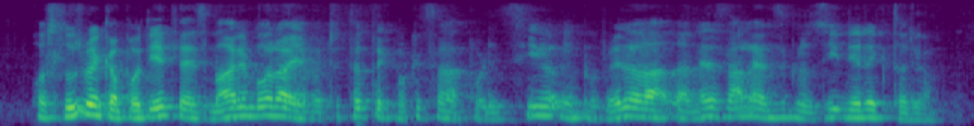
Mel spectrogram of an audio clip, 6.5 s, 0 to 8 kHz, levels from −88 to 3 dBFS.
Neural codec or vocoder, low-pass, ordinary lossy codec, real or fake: vocoder, 44.1 kHz, 128 mel bands, Pupu-Vocoder; 7.2 kHz; none; fake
